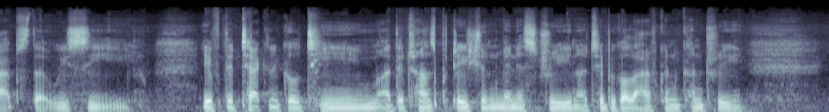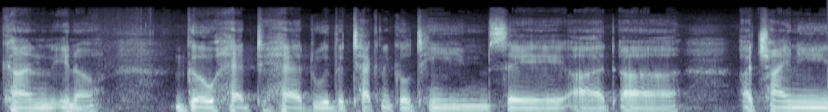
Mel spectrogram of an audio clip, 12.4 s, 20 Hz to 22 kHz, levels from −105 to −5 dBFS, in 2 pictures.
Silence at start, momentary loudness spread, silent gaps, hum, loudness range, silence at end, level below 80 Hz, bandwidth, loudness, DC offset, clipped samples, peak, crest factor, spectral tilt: 0 s; 16 LU; none; none; 2 LU; 0 s; -50 dBFS; 15 kHz; -21 LUFS; under 0.1%; under 0.1%; -6 dBFS; 16 dB; -4 dB/octave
